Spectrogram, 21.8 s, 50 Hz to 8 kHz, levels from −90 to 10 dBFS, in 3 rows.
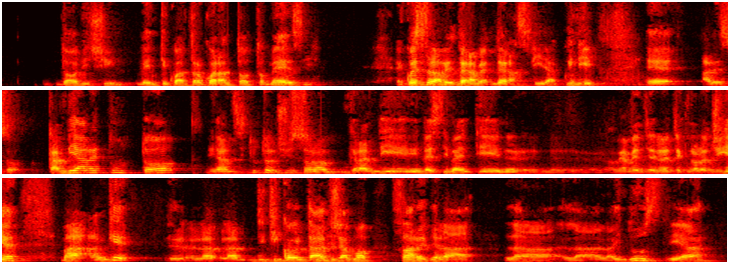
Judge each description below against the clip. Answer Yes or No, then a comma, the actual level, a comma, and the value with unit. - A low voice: No, medium, 155 Hz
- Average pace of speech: No, slow, 105 wpm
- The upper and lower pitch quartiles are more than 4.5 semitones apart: Yes, average, 5.2 semitones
